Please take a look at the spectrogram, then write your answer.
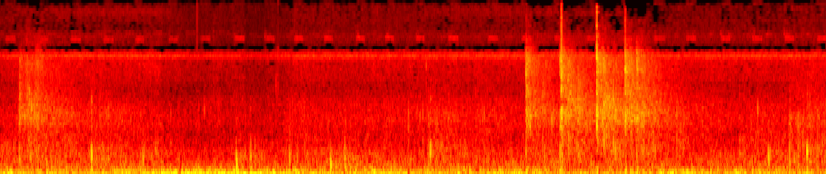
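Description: Fireworks thud and crackle from several directions at once, going off all around and in front of the listener: a steady rumble of booms with a few sharper pops near the end, and no one speaking.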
